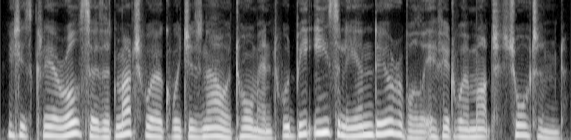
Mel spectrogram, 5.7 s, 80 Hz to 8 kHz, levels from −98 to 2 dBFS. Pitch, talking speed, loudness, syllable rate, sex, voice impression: 175 Hz, 220 wpm, -15 LUFS, 5.6 syllables/s, female, feminine, adult-like, slightly soft, slightly cool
